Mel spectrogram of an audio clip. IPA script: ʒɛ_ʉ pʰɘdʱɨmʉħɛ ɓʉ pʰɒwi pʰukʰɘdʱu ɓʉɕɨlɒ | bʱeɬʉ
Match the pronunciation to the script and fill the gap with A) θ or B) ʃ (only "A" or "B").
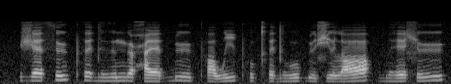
A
